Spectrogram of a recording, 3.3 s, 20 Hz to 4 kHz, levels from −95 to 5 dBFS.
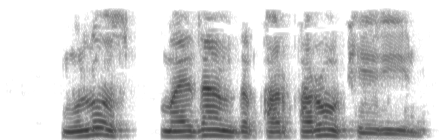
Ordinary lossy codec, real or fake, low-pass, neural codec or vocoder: MP3, 32 kbps; real; 3.6 kHz; none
